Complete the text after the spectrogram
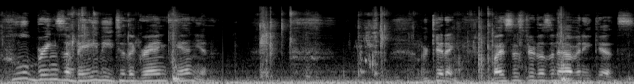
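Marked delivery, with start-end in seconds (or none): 2.3-4.2 soft laugh. Real, not acted. After dark joke.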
